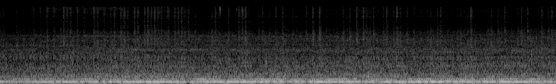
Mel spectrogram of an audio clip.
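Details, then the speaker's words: Older Lennox rooftop unit tripping breaker, compressor one disconnected: low steady blower drone with irregular soft slapping about once a second; loose blower belt flapping, to be tightened. "and here our blower you hear the belt flopping around to tighten that up in a little bit here"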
